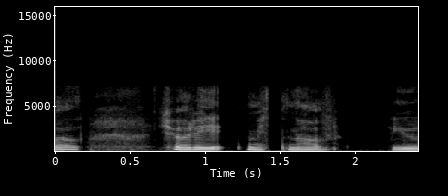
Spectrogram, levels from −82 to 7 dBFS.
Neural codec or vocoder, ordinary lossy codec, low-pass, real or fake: codec, 16 kHz, 4 kbps, FunCodec, trained on LibriTTS, 50 frames a second; none; 7.2 kHz; fake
